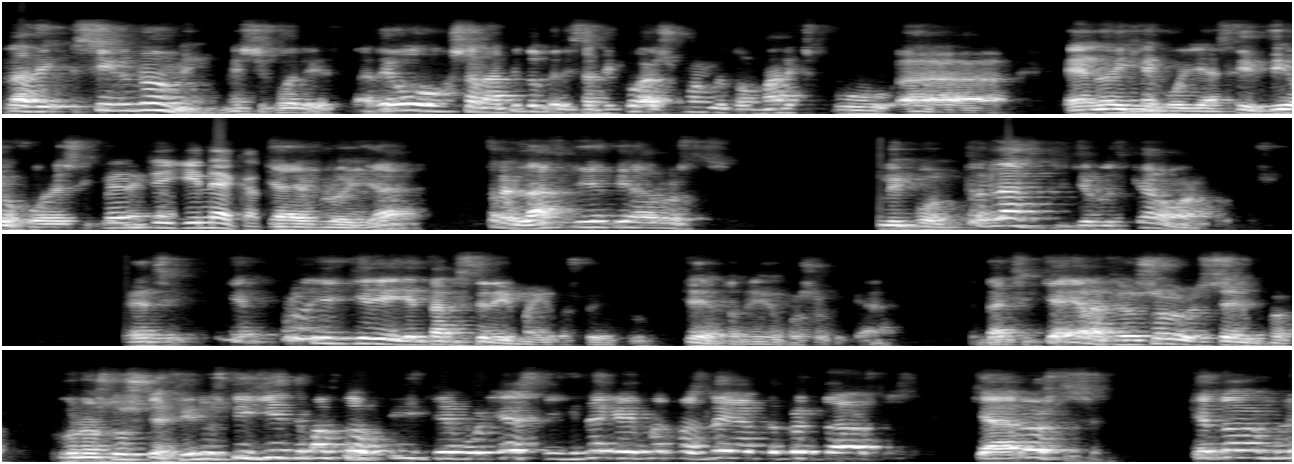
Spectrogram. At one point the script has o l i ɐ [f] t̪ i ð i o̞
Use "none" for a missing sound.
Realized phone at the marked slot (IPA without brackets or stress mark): s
